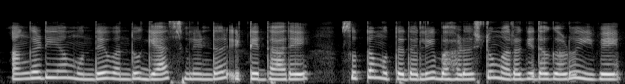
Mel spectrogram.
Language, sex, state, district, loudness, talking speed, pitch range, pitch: Kannada, female, Karnataka, Bidar, -14 LUFS, 95 wpm, 245-270 Hz, 250 Hz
